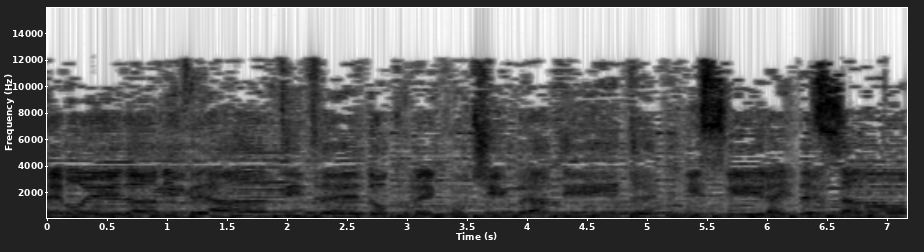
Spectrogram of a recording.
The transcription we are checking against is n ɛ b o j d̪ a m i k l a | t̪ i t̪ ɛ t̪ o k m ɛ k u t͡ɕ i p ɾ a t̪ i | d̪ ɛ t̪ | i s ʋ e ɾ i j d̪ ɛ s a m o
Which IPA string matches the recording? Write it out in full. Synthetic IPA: n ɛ m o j d̪ a m i k ɾ a | t̪ i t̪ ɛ d̪ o k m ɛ k u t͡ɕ i p ɾ a t̪ i | t̪ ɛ | i s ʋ i ɾ a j t̪ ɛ s a m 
